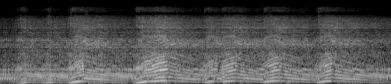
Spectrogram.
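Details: Husqvarna 55/51 hybrid two-stroke chainsaw, freshly started after work (decompression valve plugged): crisp quick throttle blips rising and falling cleanly, strong responsive pull without bogging; normal running.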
